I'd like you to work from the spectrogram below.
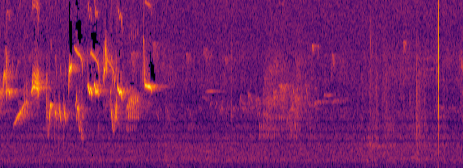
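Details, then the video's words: Dunnock singing in February at Golden Hill Country Park, Freshwater: a rapid, high, jumbled warbling phrase of tinkling notes lasting about two seconds, followed by quiet background with faint distant bird calls. "Dunnock singing"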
